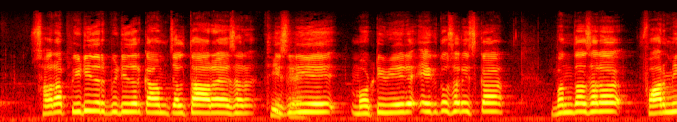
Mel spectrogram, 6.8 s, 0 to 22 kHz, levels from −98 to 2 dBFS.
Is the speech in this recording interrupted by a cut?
no; 0 cuts

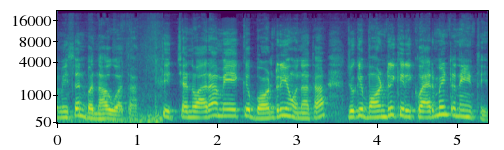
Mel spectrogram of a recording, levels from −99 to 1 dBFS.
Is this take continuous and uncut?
no; 1 cut; at 1.3 s

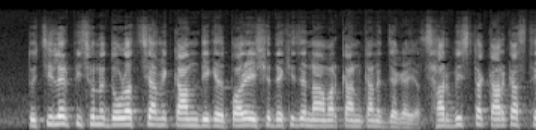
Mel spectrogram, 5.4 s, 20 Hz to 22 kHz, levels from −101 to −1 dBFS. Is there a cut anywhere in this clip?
yes; 1 cut; at 4.2 s

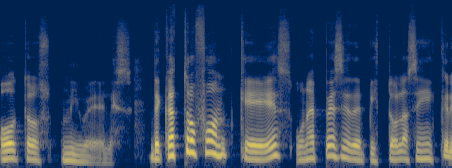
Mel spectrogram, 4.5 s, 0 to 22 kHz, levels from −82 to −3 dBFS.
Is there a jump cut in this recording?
yes; 1 cut; at 1.2 s

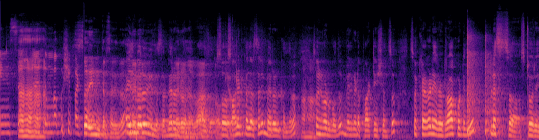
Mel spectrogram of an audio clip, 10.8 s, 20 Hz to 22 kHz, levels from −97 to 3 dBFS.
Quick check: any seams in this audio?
yes; 1 cut; at 1.7 s

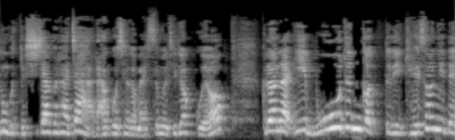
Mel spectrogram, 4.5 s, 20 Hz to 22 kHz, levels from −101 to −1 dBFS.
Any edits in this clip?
no; 0 cuts

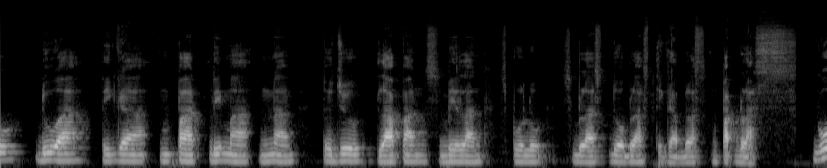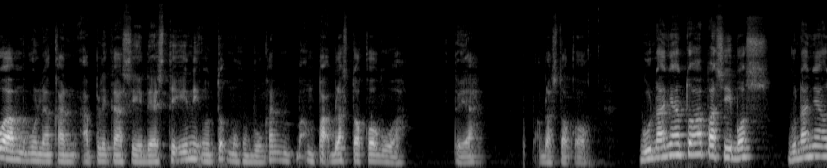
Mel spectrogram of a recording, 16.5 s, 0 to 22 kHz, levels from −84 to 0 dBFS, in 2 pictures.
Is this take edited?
no; 0 cuts

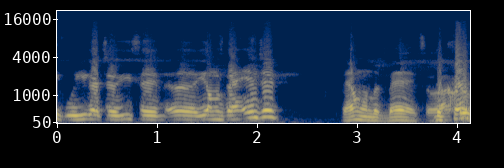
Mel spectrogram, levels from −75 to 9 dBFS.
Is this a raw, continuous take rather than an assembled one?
yes; 0 cuts

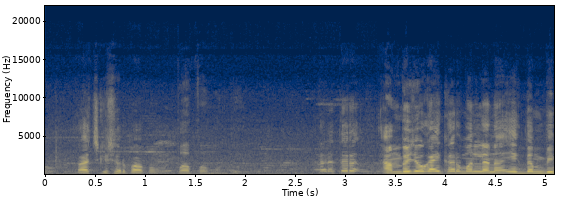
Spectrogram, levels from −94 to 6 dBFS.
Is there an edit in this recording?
no; 0 cuts

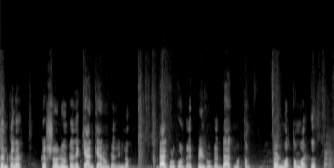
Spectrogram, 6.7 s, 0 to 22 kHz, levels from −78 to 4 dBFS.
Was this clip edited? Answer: no; 0 cuts

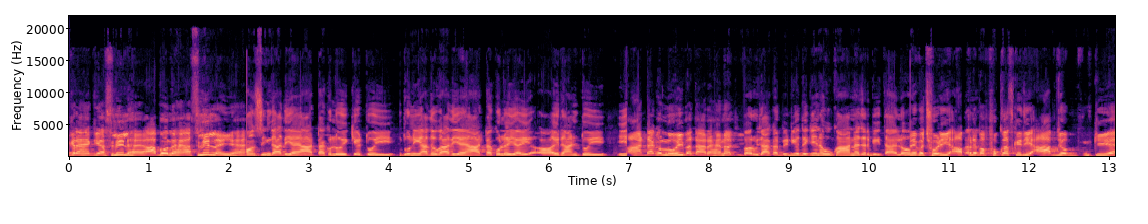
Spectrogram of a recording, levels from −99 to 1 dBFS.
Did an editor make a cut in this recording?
yes; 5 cuts; at 2.2 s, 4.1 s, 6.9 s, 8.4 s, 10.5 s

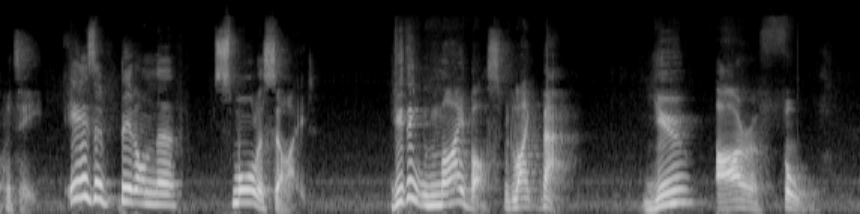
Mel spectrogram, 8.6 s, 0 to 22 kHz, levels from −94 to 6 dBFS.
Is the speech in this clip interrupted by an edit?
no; 0 cuts

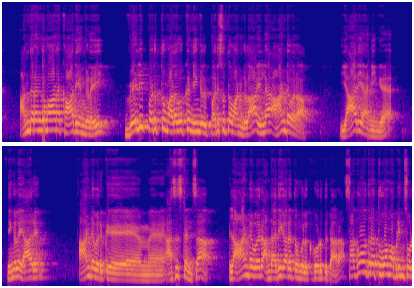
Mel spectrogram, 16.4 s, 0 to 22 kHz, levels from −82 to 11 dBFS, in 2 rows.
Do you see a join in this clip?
yes; 1 cut; at 15.1 s

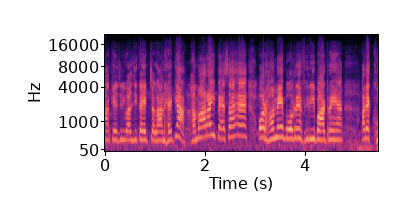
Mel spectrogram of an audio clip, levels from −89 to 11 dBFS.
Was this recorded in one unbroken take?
no; 1 cut; at 1.6 s

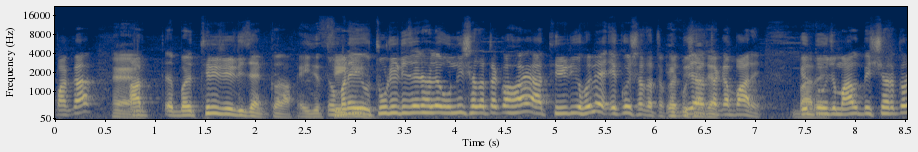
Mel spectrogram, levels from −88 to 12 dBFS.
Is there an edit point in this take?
no; 0 cuts

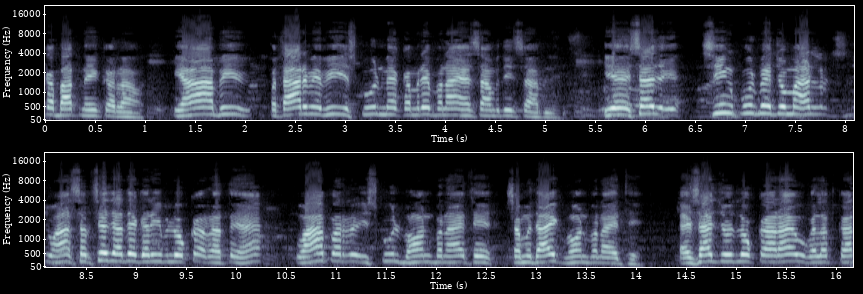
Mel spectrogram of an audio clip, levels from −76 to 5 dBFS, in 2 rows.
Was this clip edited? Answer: no; 0 cuts

